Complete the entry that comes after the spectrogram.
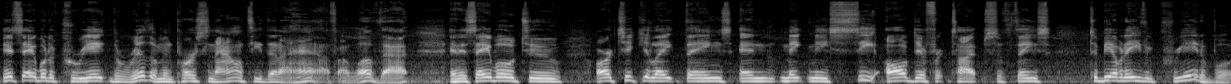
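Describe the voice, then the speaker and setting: Noticeable background noise sits behind a man with a fairly high pitch and an animated tone. He keeps to a moderate pace with ordinary pitch variation. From US South, North Carolina. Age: 60s. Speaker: sales coach and realtor vlogger. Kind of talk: casual vlog talk.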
